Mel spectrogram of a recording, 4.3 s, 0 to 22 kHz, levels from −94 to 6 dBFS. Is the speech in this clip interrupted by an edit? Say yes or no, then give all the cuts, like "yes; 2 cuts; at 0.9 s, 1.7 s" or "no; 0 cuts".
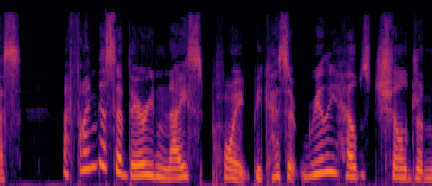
no; 0 cuts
